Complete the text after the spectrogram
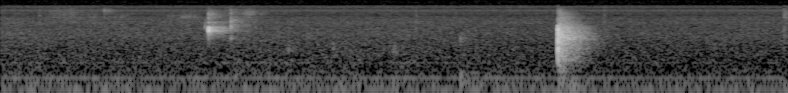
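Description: Plastic clicks and taps softly.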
